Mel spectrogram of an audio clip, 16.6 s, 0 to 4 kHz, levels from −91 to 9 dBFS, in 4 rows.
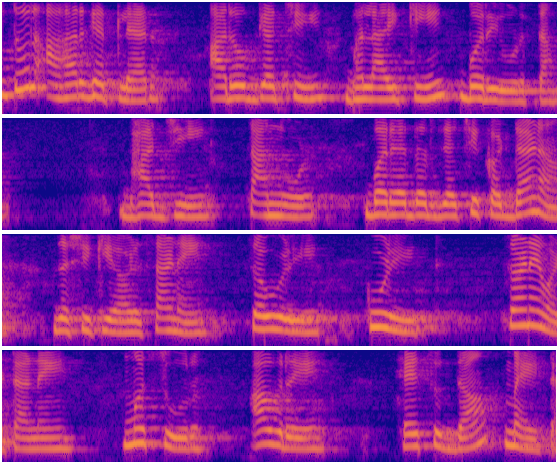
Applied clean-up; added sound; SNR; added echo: neural mask model Resemble Enhance denoiser.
